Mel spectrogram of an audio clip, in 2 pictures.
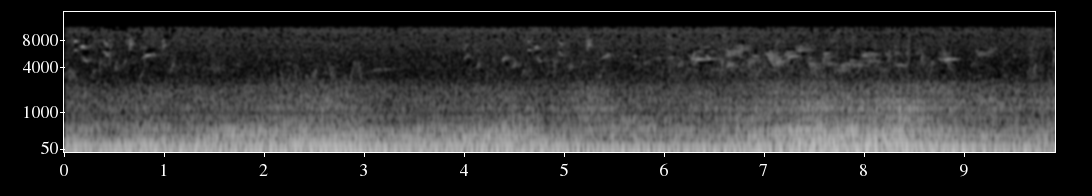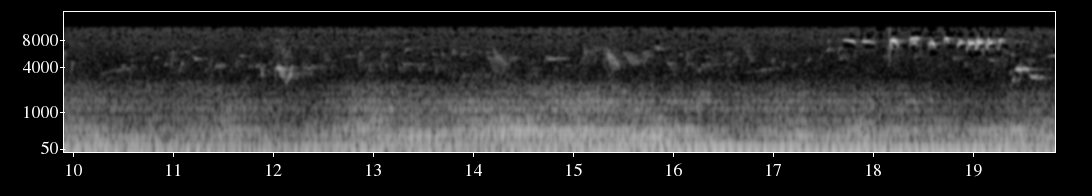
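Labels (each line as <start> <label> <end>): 0.0 A helicopter is flying in the distance. 19.8
0.0 Birds tweeting. 19.8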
